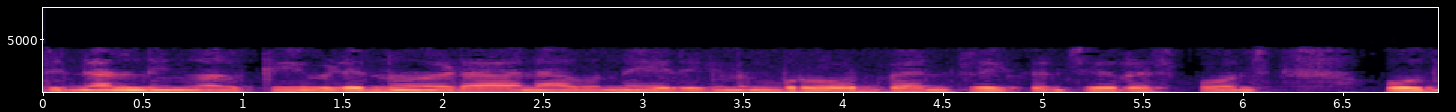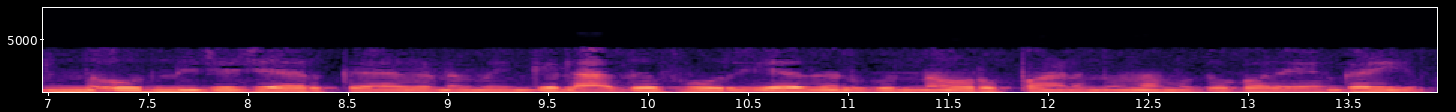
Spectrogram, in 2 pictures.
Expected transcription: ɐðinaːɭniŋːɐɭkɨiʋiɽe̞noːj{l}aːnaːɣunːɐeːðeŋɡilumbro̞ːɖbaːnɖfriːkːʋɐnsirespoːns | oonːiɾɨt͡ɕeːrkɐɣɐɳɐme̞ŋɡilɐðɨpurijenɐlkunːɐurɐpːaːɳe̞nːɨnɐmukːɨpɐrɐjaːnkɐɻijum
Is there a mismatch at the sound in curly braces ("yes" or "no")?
yes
